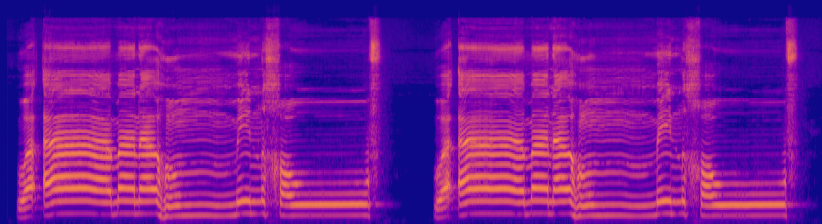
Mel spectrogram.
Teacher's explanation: لیکن یہاں پر آپ دیکھیں یہاں پر میم ساکن کے بعد دوسری میم ہے تو یہاں پر غنہ کر کے پڑھیں گے. یہاں پر نون ساکن کے بعد خا حروف حلقی میں سے ہے تو یہاں پر نون ساکن کو ظاہر کر کے پڑھیں گے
